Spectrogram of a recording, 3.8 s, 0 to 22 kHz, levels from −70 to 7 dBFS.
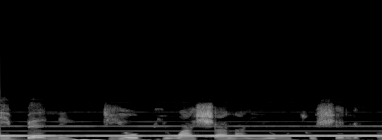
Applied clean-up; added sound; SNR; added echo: none; Organ; -4 dB; none.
